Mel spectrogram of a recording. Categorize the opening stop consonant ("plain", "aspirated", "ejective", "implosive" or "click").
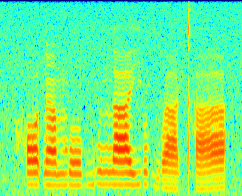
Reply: implosive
